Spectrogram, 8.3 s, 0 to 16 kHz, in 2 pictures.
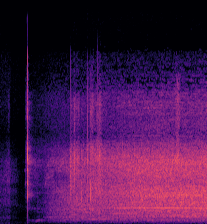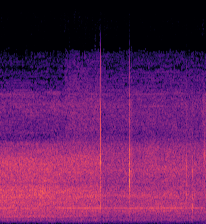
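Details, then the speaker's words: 2001 Polaris Scrambler 500 4x4 radiator fan tested by jumping its connector with the key on; it spins up within a couple of seconds, then holds a smooth, even whir with no rubbing, ticking or wobble; normal radiator fan running. "you can hear my fan is working just fine so that's pretty much it"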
